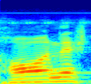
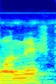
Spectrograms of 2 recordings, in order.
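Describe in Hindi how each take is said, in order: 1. इस शब्द की शुरुआत में h की साफ़ आवाज़ सुनाई देती है। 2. यह शब्द स्वर से शुरू होता है, इसमें h नहीं है। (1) "हॉनेस्ट नहीं होता है" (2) "एच साइलेंट होता है, ऑनेस्ट होता है"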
